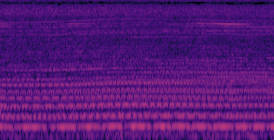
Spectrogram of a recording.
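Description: Quadcopter drone hovering, its propellers giving a steady, even buzzing hum.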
